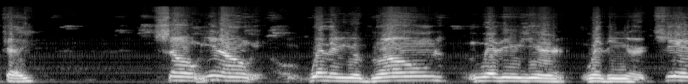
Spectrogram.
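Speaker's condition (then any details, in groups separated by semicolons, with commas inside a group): Cerebral palsy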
